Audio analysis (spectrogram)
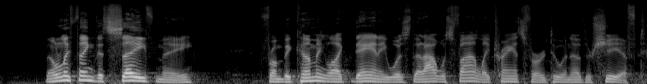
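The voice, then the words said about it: West Virginia accent. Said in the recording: “I do have this accent ... In West Virginia, they say a holler”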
